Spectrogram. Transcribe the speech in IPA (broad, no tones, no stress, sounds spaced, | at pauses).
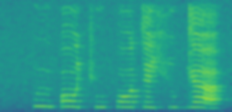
p ɯ ʔ ɔ cʰ u p ɔ t ɛ ç u ɡʲ a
